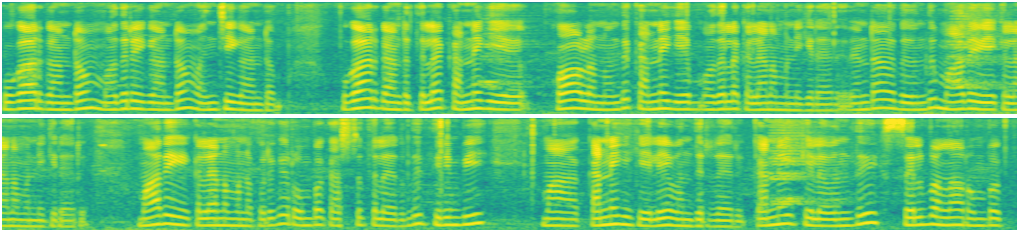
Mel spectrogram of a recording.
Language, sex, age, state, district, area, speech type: Tamil, female, 60+, Tamil Nadu, Tiruvannamalai, rural, spontaneous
